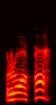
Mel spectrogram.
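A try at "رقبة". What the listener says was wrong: نہیں با کہاں گیا با کو ہاتھ سے ملانا. خوف آپ کو با کو ہاتھ سے ملانا ہے.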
